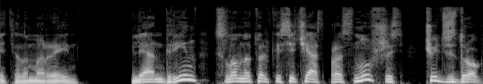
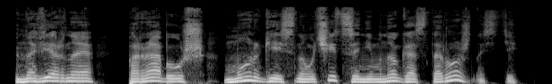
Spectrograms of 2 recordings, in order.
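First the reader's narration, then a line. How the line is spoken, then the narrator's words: Sighing. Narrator (Russian): вздохнула Аная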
